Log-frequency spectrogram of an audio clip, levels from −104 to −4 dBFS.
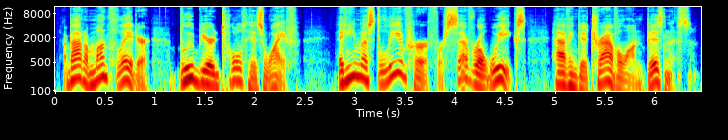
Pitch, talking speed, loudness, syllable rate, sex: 140 Hz, 195 wpm, -17 LUFS, 5.9 syllables/s, male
